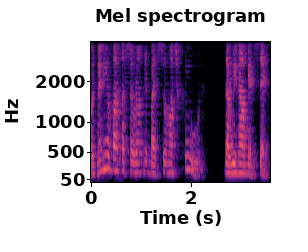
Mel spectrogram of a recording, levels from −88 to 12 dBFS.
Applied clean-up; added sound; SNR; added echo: neural mask model DeepFilterNet 3.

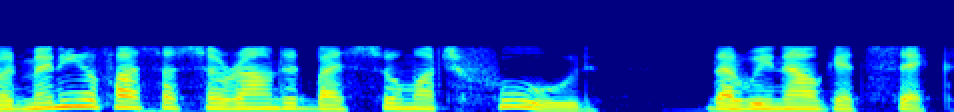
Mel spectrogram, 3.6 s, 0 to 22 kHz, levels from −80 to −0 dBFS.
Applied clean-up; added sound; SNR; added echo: none; none; none; none.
